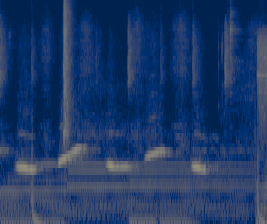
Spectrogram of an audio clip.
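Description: A quick whistled run of about six short, sliding notes, alternating higher and lower, over quiet background music.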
